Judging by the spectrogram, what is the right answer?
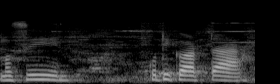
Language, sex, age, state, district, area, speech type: Maithili, female, 30-45, Bihar, Sitamarhi, urban, spontaneous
